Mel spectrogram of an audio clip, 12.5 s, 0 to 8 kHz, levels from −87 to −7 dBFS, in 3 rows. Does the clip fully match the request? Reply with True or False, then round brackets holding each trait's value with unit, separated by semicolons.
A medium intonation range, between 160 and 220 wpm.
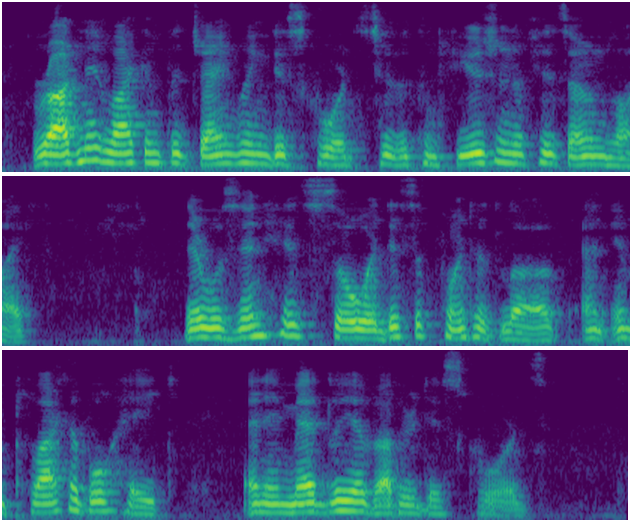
False (3.0 semitones; 140 wpm)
